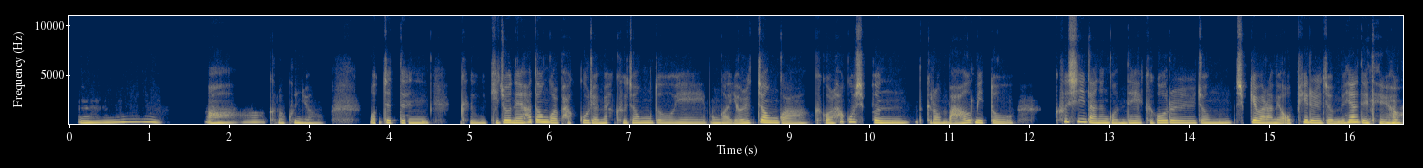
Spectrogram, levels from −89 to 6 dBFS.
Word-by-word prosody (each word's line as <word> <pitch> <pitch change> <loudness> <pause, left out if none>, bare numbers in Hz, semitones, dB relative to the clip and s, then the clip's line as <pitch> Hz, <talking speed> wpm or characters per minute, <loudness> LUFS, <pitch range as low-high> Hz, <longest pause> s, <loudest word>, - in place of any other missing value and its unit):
음. 250 +6 -1 0.6
아 235 +5 -4
그렇군요. 190 -3 -4 0.6
어쨌든 205 -2 0 0.4
그 190 -1 -5
기존에 220 +2 +3
하던 255 +3 +3
걸 220 -3 +2
바꾸려면 195 0 -2
그 195 - -4
정도의 190 -3 -2
뭔가 185 0 -2
열정과 185 -2 +1
그걸 - - -2
하고 280 +8 -3
싶은 215 -5 +1 0.2
그런 195 -2 -2
마음이 215 +6 +1
또 190 0 -1 0.5
크시다는 275 -11 +1
건데 195 +1 0
그거를 220 0 +3
좀 190 0 -1
쉽게 240 - +3
말하면 190 -4 +2
어필을 210 +5 +3
좀 175 -3 0
해야 250 +3 +6
되네요. 185 -4 +2
205 Hz, 235 characters per minute, -19 LUFS, 190-230 Hz, 0.6 s, 해야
